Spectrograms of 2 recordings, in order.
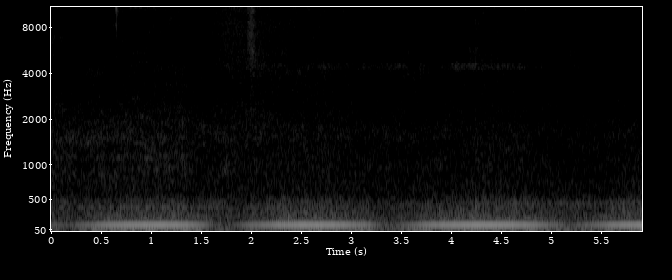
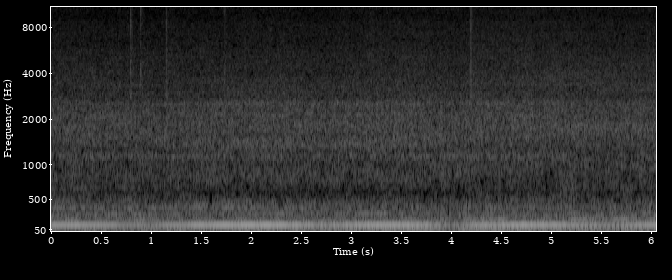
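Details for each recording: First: Lasko 9" desk fan 2154 (1988–89) oscillating after extra washer added: low steady motor hum swelling and sagging about every two seconds as gears reach a tight spot; oscillation gearbox binding. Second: 1988–89 Lasko 9" desk fan model 2154 on high after oscillation gearbox modification with added washer: steady low motor drone with gentle slow swell, no grinding or catching; runs smoother than before.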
